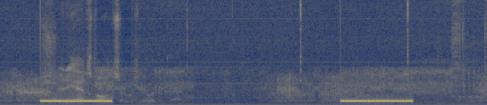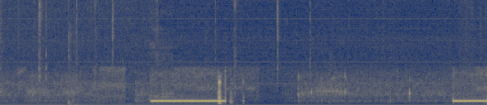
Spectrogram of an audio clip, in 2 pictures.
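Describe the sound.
Telephone ringback tones sound while a call waits to reach voicemail. Each tone is a steady, even buzz lasting about a second, repeating at regular intervals of a few seconds over a faint line hiss.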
